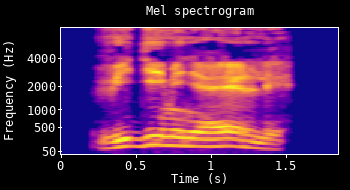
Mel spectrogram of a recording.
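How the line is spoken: Brave growl. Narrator (Russian): мужественно прорычал он

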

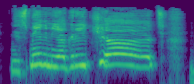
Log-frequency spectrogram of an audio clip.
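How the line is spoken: Helpless sobbing. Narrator (Russian): Бессильно разрыдалась Озрела

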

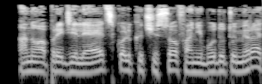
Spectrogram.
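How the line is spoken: Plain. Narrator (Russian): ответил Тони

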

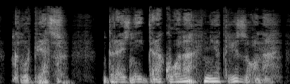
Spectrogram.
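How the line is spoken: Mutter while running. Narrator (Russian): бормотал Бильбо на бегу

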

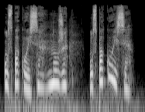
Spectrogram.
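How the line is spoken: Tender soothing whisper. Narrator (Russian): ласково шептала Кларисса

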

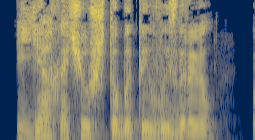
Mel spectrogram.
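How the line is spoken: Agitated. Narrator (Russian): взволнованно сказал я

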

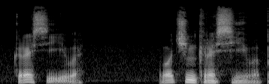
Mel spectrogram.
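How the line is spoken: Muttering. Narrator (Russian): пробормотал он

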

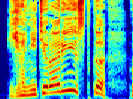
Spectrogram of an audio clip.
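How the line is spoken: Shouted out. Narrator (Russian): выкрикнула Диба

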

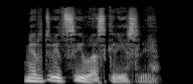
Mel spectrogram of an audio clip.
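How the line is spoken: Heavy sigh. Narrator (Russian): Бенке тяжело вздохнул

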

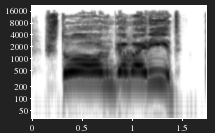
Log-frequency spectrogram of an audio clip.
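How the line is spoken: Shouted. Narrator (Russian): прокричал он

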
